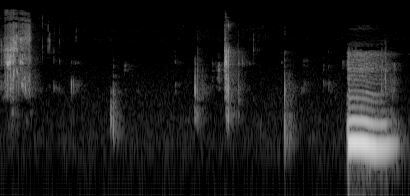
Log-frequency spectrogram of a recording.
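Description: Close, wet mouth noises: a breathy slurp at the start, then scattered soft smacks and clicks separated by quiet gaps, ending with a short voiced hum or moan.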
